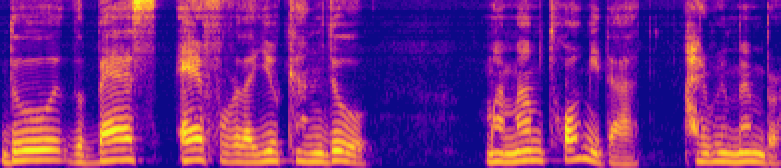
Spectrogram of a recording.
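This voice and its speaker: A man's fairly high voice in a dark, mellow tone, with ordinary pitch variation. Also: moderate pace. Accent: Spanish. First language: Spanish. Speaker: painter. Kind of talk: motivational talk. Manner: halting.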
